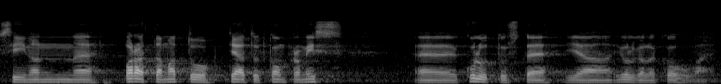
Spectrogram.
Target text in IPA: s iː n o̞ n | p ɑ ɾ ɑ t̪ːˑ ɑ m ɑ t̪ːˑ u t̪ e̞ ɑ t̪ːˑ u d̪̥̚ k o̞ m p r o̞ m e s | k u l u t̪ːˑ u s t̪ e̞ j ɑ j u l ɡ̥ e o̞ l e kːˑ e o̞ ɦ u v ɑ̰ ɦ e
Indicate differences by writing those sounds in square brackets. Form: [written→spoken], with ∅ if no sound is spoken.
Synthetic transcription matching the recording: s iː n o̞ n | p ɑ ɾ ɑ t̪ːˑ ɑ m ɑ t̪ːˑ u t̪ e̞ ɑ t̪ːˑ u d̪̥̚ k o̞ m p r o̞ m [e→i] s | k u l u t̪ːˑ u s t̪ e̞ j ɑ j u l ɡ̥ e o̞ l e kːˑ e o̞ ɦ u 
